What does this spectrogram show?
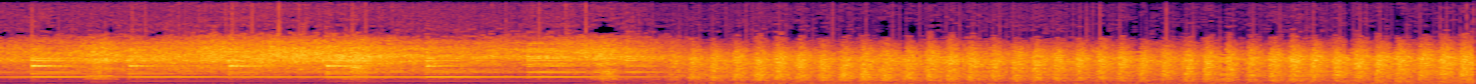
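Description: Railway train. For about three seconds there are steady tones with a high tone pulsing about twice a second. Then these stop and a fast, even rhythmic noise of about four beats a second takes over, growing slightly louder.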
